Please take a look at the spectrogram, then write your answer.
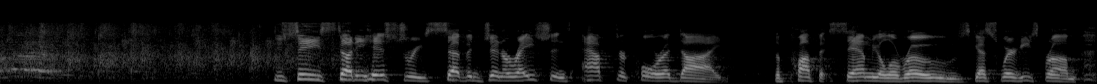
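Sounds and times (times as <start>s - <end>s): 
church congregation clapping during a sermon: 0.0s - 3.8s
speech: 2.8s - 10.9s.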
